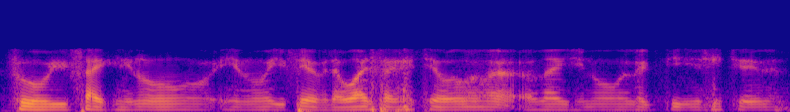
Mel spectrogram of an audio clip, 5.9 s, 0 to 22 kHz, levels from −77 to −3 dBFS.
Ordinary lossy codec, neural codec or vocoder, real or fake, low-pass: none; codec, 16 kHz in and 24 kHz out, 0.8 kbps, FocalCodec, streaming, 65536 codes; fake; 3.6 kHz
